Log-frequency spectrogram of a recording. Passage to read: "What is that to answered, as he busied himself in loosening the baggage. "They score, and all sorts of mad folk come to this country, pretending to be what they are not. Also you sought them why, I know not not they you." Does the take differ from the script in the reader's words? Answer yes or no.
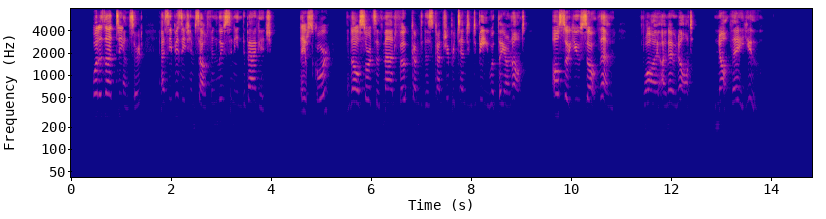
no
